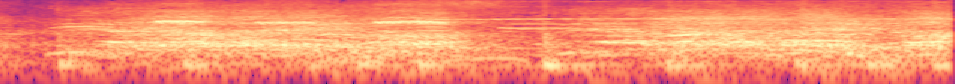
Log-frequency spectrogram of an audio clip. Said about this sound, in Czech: Tady ty planý hesla opravdu, který tady řvou nějaký různý šamany s těma bubínkama, je prostě opravdu věc, která prostě proti nám ty lidi spíš budí.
